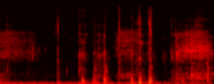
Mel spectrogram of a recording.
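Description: Near silence with a few faint, scattered clicks in the first half or so.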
